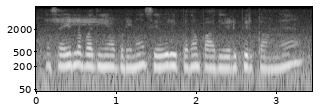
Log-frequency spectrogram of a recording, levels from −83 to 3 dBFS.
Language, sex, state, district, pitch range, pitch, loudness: Tamil, female, Tamil Nadu, Namakkal, 185-205 Hz, 200 Hz, -13 LUFS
